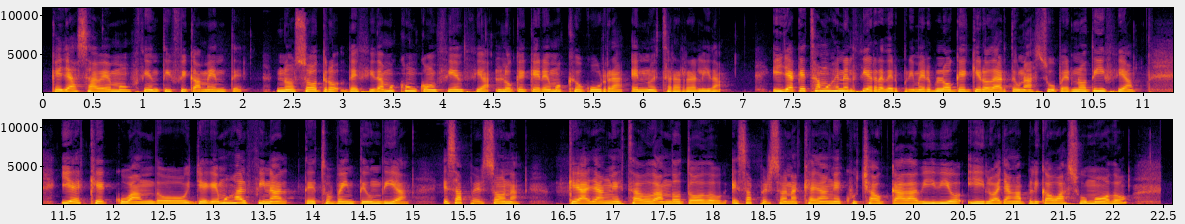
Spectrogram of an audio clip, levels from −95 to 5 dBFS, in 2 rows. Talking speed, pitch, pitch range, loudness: 165 wpm, 205 Hz, 195-215 Hz, -15 LUFS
